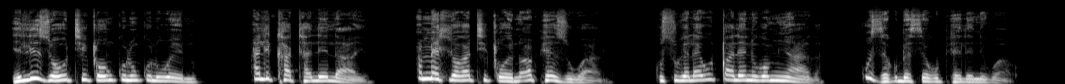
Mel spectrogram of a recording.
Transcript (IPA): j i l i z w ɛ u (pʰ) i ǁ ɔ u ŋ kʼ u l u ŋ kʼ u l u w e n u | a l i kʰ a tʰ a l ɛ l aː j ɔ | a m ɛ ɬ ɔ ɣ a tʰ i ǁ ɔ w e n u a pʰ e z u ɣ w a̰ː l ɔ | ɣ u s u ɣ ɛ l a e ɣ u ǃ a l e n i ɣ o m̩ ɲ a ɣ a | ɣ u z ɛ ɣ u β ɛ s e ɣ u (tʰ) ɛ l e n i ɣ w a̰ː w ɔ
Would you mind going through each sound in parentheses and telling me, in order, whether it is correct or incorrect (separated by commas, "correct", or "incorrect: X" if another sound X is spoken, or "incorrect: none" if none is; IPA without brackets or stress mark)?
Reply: incorrect: tʰ, incorrect: pʰ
